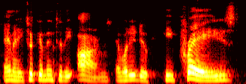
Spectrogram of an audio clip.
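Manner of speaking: ordinary talk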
